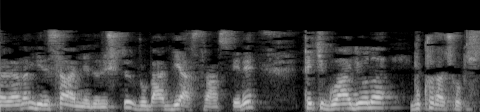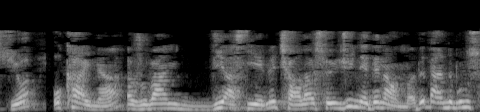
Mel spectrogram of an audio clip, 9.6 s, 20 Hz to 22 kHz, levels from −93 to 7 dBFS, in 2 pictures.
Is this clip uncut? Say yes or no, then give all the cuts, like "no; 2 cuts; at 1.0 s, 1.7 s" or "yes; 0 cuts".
no; 4 cuts; at 4.1 s, 5.3 s, 6.1 s, 7.3 s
